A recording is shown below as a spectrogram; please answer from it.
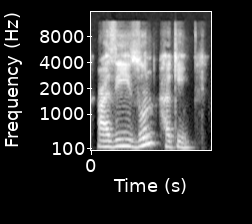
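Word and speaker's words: عزيز حكيم: So ha, and this za or tanween over za will be clearly pronounced, only 1 second. There will be no nasal sound. Azizun, no, that's not. Azizun Hakim.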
